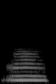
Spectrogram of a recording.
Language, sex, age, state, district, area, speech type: Assamese, female, 60+, Assam, Majuli, urban, conversation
